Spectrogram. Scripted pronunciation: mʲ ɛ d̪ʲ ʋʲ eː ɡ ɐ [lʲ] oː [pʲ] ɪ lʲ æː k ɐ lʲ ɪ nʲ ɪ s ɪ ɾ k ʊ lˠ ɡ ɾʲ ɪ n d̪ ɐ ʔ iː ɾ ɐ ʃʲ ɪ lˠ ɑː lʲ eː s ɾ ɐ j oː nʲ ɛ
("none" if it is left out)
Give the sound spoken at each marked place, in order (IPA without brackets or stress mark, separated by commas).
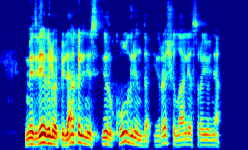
lʲ, pʲ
